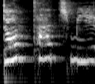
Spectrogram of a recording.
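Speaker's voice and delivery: put-on high, whiny little-girl protest; upset child. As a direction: mimic the crying kid pushing you away, pitched high. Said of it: "She's like".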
